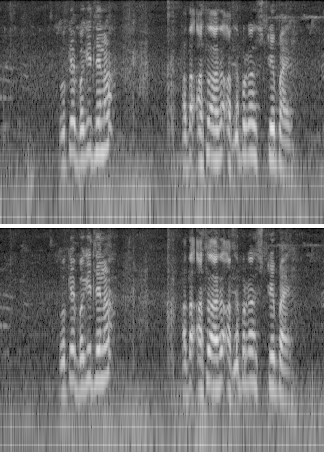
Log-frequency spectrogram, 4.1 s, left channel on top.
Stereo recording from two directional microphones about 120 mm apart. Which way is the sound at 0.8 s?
45° right (ahead or behind).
